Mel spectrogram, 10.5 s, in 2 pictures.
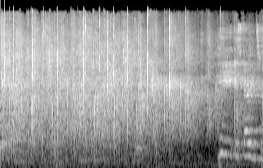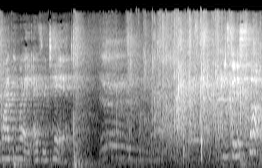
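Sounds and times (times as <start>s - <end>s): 
crowd applause: 0.0s - 4.3s, 7.7s - 10.5s
speech: 4.4s - 6.8s, 9.9s - 10.5s.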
